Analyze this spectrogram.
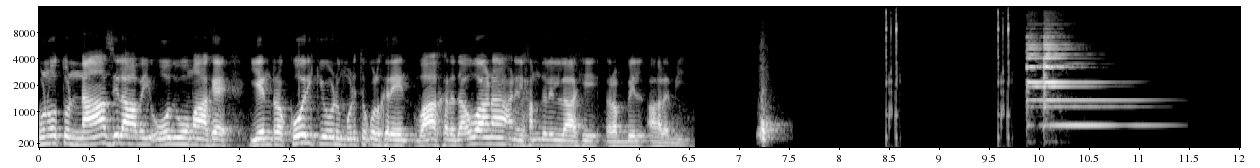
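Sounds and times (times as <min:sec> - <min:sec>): quick double clicks: 0:08.5 - 0:08.7, 0:09.6 - 0:09.8
bell ding: 0:09.9 - 0:11.6.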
